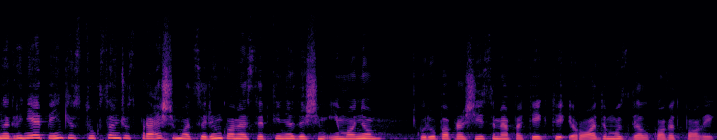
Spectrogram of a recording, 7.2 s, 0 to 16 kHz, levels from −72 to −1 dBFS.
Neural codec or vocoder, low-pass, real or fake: none; 14.4 kHz; real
